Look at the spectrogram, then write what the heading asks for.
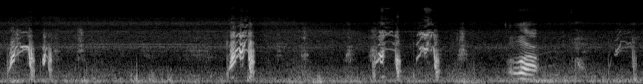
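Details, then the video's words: Begging Pekin duck, a female, utters scattered squeaky calls in short clusters, ending in a wavering, trilled squeak, against a low steady background hum. "damg!!!!! that duck sure can squeak!!!!!!!!"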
